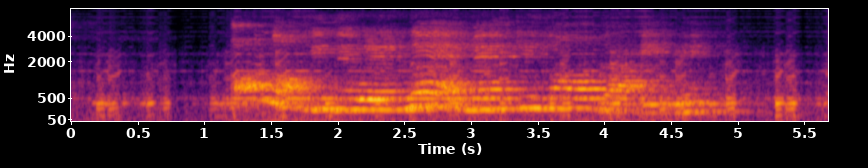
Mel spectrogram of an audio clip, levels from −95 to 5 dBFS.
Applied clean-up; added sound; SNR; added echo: neural separator model SepFormer DNS4.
